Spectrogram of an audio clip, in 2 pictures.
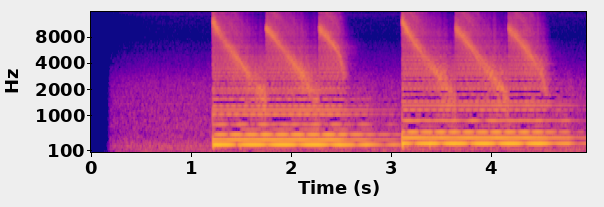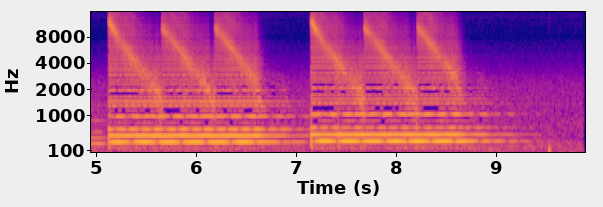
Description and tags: Preset do Volca Keys 3
Preset do Volca Keys. Gravado com app audio recorder para smartphone Android.
analog, preset, synthesizer, volca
